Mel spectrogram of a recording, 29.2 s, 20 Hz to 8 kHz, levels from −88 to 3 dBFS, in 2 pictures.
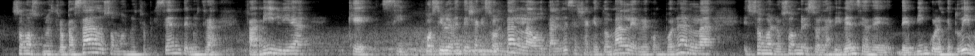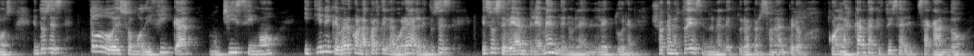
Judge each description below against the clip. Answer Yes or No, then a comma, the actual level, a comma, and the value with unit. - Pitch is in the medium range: Yes, medium, 145 Hz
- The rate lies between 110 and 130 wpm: No, average, 145 wpm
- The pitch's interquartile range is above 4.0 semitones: Yes, average, 5.1 semitones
